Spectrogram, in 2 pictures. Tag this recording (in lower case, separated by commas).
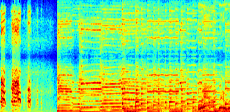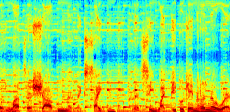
outside, rural or natural, music, speech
